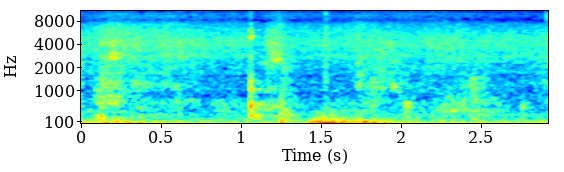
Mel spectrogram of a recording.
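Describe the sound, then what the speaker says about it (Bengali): Spice masala being stirred and fried with beef liver in a pan, a steady close sizzle with scraping spatula strokes and occasional louder stirring bursts throughout. "তো এখন আমি ভালো করে সব মিক্স করব মশলাটা, সব ভালো করে মেখে কষিয়ে নেব ভালো করে কলিজার সাথে"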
